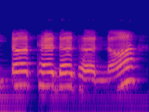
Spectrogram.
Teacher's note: त वर्ग। अब त को बोल के देखो, जीभ सीधी दांत पे जाएगी।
